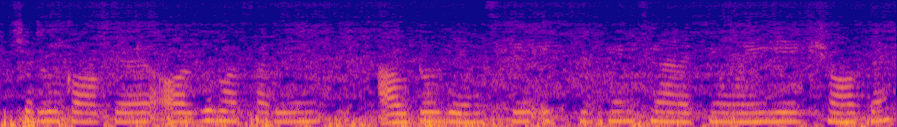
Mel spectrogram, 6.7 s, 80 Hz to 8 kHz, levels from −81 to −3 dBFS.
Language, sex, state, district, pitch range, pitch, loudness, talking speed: Hindi, female, Bihar, Bhagalpur, 205-225 Hz, 215 Hz, -28 LUFS, 180 wpm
